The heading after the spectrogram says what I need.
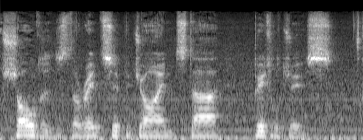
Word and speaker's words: Betelgeuse: the red supergiant star betelgeuse beetle gows i think they also pronounce it as which has an obvious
